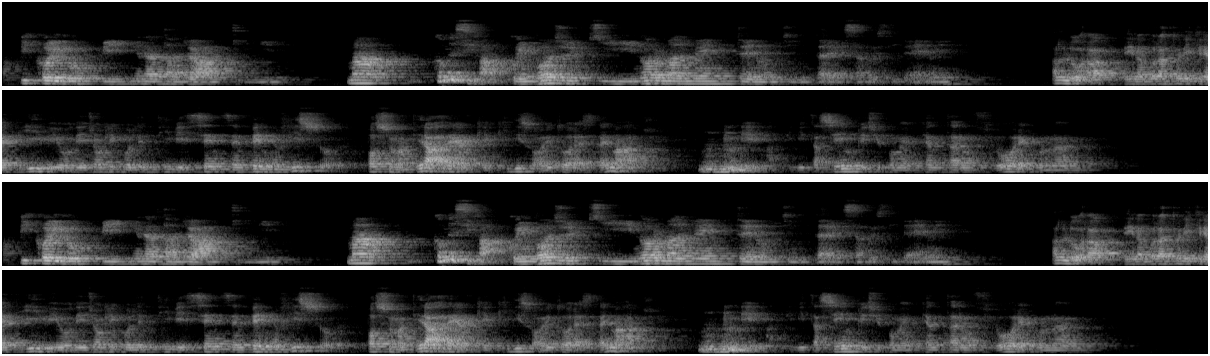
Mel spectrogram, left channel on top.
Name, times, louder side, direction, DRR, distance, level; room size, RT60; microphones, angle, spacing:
voice 1, 0.2-2.7 3.4-3.8 4.3-9.4 19.0-19.4, right 1 dB, 65° right, -9 dB, 0.7 m, -27 dB
voice 2, 10.5-15.4 15.7-18.6 19.3-19.6 19.9-22.7, right 1 dB, 5° right, -2 dB, 0.4 m, -29 dB
3.4 x 2.1 x 2.5 m, 1.1 s
head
